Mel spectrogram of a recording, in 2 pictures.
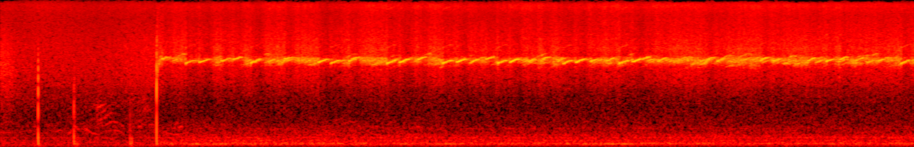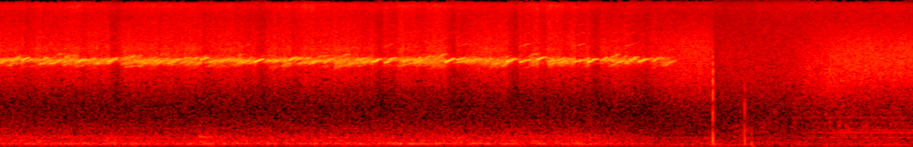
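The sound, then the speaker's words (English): A spring peeper frog (Hyla crucifer) calls with high, rising whistles that run together into a steady, shrill chorus for about twenty seconds, over a soft hiss of background noise, then stops abruptly. “It is easily recognized by the X on its back. The call is a rising whistle.”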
